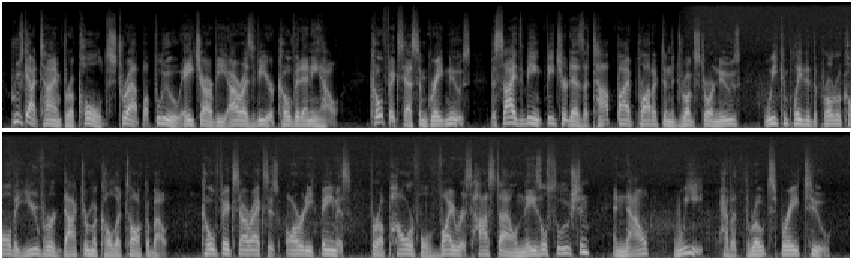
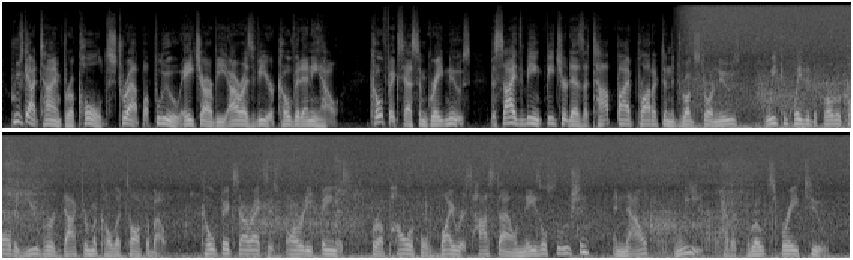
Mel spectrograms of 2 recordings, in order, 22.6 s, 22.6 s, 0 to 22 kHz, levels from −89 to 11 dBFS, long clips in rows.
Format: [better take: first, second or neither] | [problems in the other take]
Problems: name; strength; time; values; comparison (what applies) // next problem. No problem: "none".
first | hiss; loud; from 9 s on; 4 dB below the speech; faint in the first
